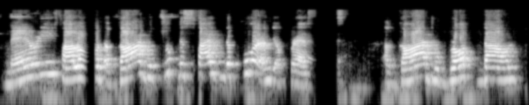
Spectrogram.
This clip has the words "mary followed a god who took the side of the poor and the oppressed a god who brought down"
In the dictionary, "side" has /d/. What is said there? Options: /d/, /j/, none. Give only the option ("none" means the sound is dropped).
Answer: none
